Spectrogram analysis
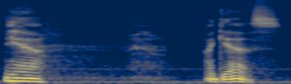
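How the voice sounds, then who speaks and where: A man's voice: medium pitch, extremely slow, a little mellow, slight background noise. A man playing a shy, earnest young boy in a video game drama. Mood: sad. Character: shy, earnest young boy who loves fantasy games.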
